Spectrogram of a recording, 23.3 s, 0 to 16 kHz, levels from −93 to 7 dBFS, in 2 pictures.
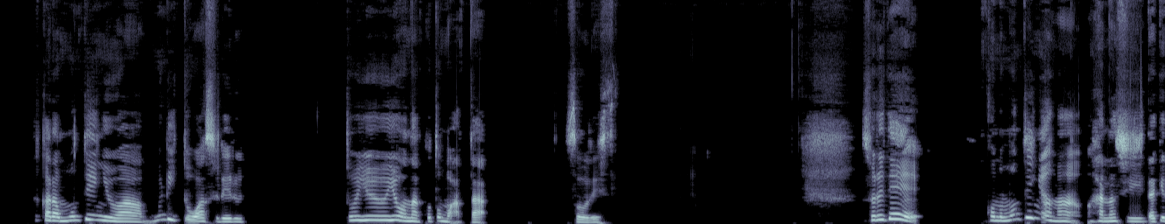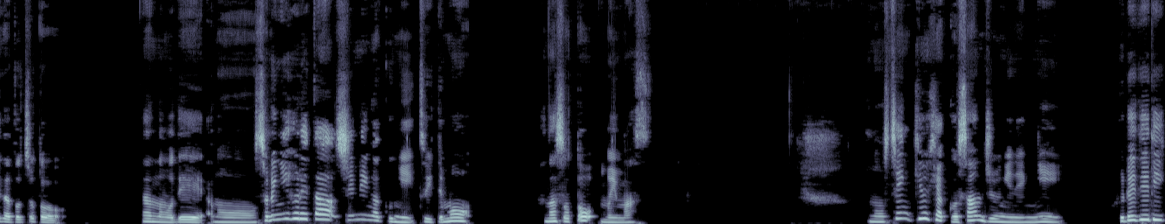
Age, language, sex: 20-39, Japanese, female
